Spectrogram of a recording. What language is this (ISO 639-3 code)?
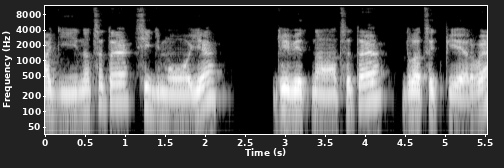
rus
